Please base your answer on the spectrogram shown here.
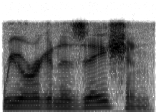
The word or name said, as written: reorganization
